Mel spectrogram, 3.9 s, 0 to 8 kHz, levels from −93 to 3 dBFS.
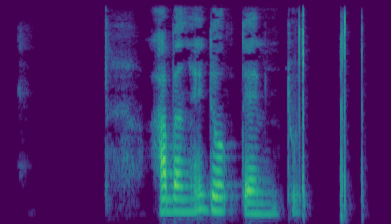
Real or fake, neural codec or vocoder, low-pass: real; none; 7.2 kHz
